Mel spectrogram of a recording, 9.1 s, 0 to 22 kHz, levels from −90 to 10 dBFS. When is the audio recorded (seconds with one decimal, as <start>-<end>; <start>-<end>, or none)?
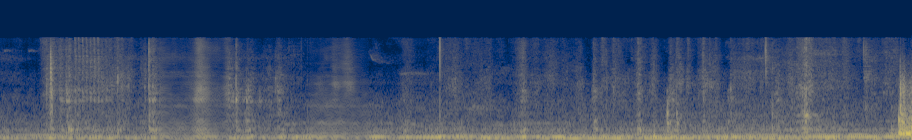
0.0-1.6; 2.3-3.1; 3.7-9.1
